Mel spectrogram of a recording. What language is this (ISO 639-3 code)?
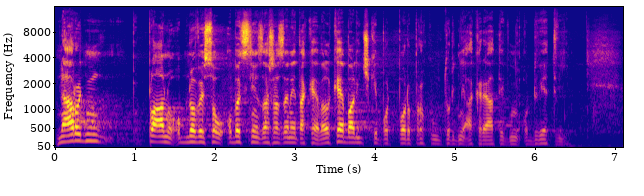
ces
